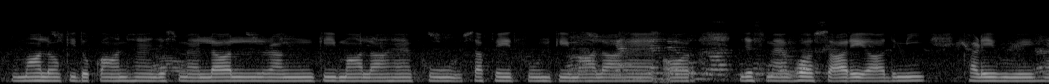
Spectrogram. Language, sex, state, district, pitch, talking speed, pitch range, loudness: Hindi, female, Uttar Pradesh, Jalaun, 165 Hz, 135 wpm, 165-170 Hz, -35 LUFS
